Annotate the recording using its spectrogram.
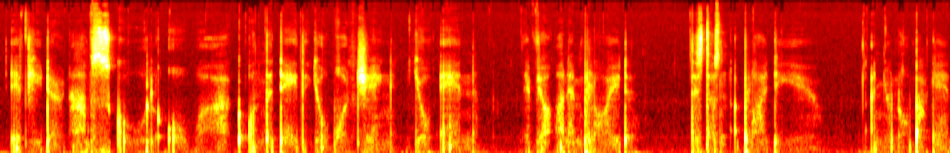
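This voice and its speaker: Whispering at a fairly slow pace with long, frequent pauses, the speaker is heard over noticeable background noise. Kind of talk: interactive ASMR game for sleep. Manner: whispered.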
